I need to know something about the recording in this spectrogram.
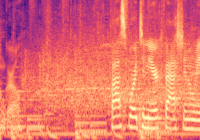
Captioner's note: cheering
